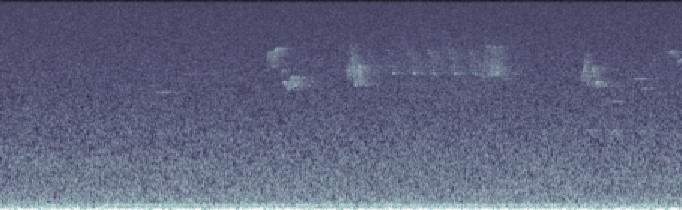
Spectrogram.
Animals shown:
Hermit Thrush (Catharus guttatus), Red-eyed Vireo (Vireo olivaceus), Ovenbird (Seiurus aurocapilla)

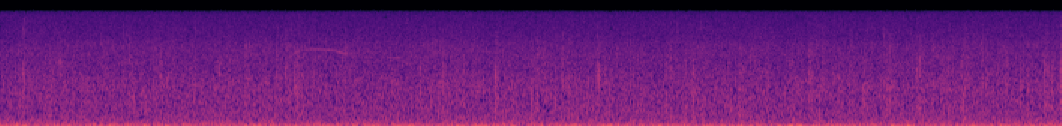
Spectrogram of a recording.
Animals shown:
Eastern Wood-Pewee (Contopus virens)

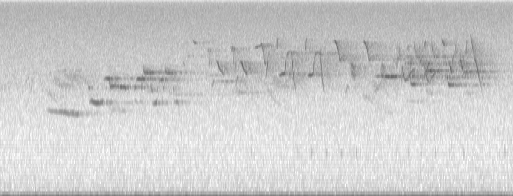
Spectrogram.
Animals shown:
Chestnut-sided Warbler (Setophaga pensylvanica), Indigo Bunting (Passerina cyanea), Hermit Thrush (Catharus guttatus)

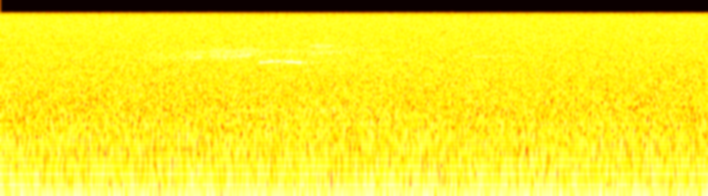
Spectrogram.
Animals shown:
Black-throated Green Warbler (Setophaga virens)

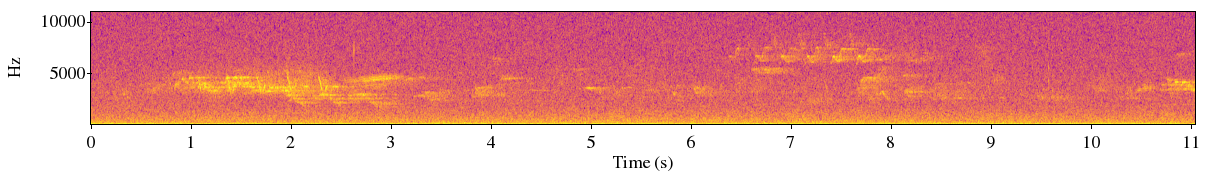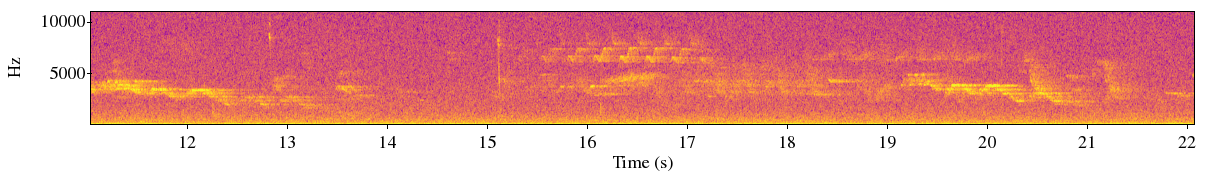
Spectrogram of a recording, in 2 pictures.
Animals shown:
Black-throated Blue Warbler (Setophaga caerulescens), Red-eyed Vireo (Vireo olivaceus), Black-and-white Warbler (Mniotilta varia), Veery (Catharus fuscescens), Ovenbird (Seiurus aurocapilla)

